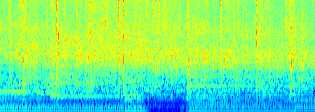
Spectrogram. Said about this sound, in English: Clap for Jesus.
